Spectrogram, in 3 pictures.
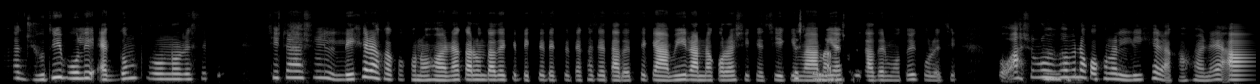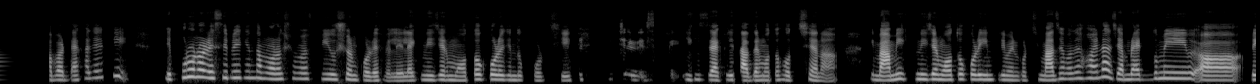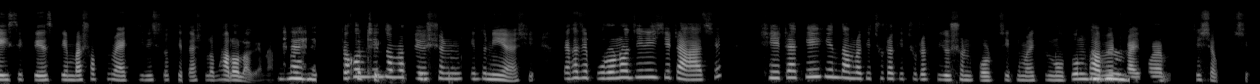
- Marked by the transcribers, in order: distorted speech; static; horn; unintelligible speech
- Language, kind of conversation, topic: Bengali, podcast, পুরোনো রেসিপি ঠিকভাবে মনে রেখে সংরক্ষণ করতে আপনি কী করেন?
